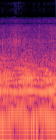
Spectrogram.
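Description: Steady droning engine of a boat on the Konkan coast, a continuous loud hum with strong low tones filling the whole short moment without a break.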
